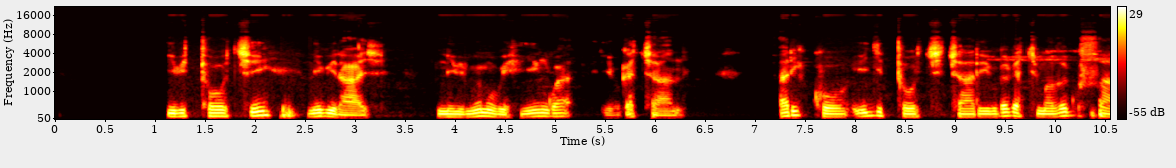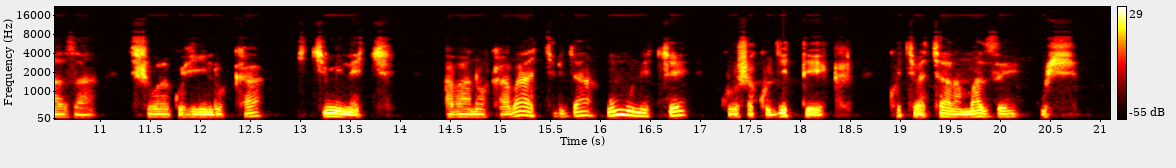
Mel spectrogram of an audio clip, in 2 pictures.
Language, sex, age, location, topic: Kinyarwanda, male, 18-24, Huye, agriculture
